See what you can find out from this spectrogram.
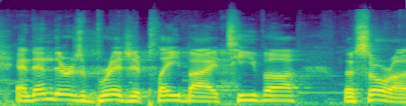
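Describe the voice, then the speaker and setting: An enthusiastic man with a fairly high pitch and an American accent. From Texas. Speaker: movie critic. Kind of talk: casual movie review to camera.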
